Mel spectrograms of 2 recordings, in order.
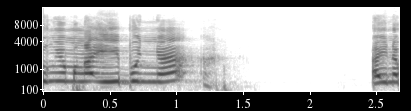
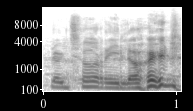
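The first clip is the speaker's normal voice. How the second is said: sheepish laughing sorry, much softer; laughing apology; 9 semitones lower, 6 dB quieter than usual. Real, not acted. Preacher laughing as he confesses to God. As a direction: say sorry to the Lord through a laugh.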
